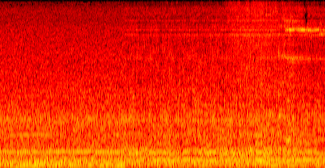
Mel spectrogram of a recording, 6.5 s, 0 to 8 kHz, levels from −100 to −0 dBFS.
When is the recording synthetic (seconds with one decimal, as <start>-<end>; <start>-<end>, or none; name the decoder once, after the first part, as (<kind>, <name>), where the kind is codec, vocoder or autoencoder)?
2.5-6.5 (vocoder, HiFi-GAN)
